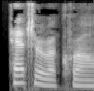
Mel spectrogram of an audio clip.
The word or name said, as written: heterochrome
